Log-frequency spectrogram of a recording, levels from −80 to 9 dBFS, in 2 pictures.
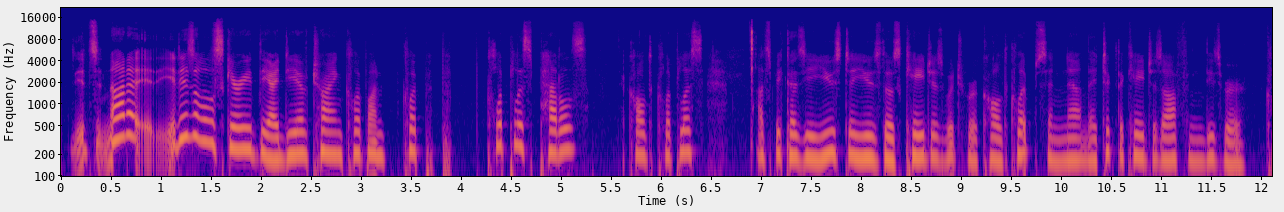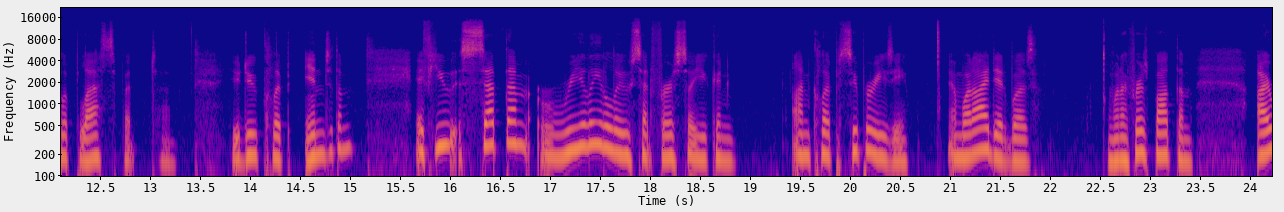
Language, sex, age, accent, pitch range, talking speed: English, female, 40-59, American, 160-205 Hz, 190 wpm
